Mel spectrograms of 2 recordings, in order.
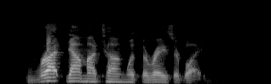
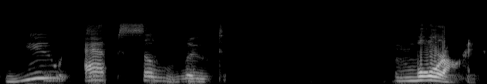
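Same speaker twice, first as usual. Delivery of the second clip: exasperated insult; 5 semitones higher, much slower than usual. Retold or imitated. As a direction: stretch the insult out in disbelief, then land it. Friend spat latex over room.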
